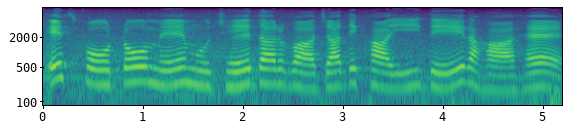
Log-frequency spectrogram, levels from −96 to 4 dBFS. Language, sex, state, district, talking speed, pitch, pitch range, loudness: Hindi, female, Madhya Pradesh, Katni, 105 wpm, 215 Hz, 195-235 Hz, -19 LUFS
